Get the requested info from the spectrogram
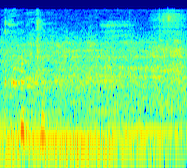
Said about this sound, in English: Why is a plane flying over?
